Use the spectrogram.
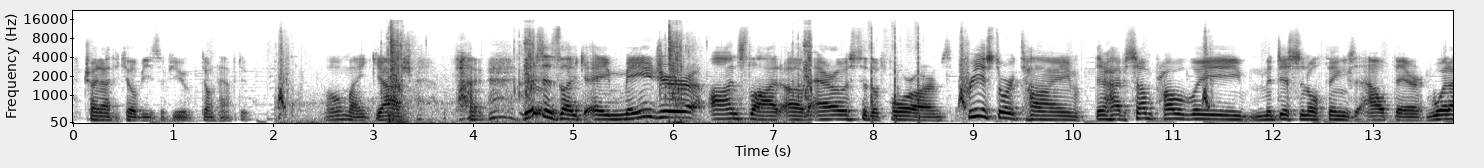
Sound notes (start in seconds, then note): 2.0 cracking; 2.5 chuckles; 4.6 cracking continues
